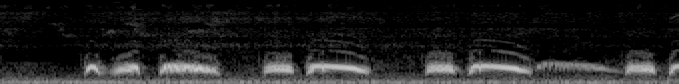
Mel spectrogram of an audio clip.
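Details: Spotted dove kept as a decoy for luring wild doves. It makes a run of mid-pitched coos, short notes mixed with longer drawn-out falling ones, over a low steady hum.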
